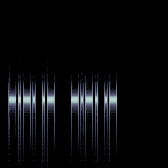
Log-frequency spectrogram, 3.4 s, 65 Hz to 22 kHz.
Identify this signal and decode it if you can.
Morse code, heard as a keyed tone, about 25 wpm, 700 Hz. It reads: CA CA
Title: Practice QSO - Exchange 1 - Beginning - 25wpm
